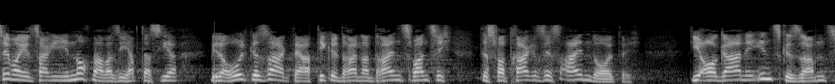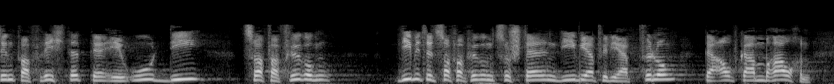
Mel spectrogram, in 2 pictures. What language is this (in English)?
German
